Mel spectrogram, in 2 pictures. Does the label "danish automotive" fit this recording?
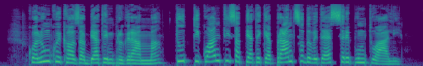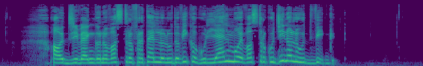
No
